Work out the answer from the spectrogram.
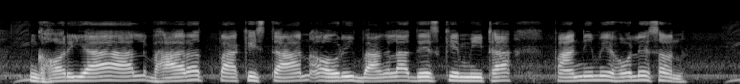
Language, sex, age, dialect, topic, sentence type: Bhojpuri, male, 25-30, Southern / Standard, agriculture, statement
